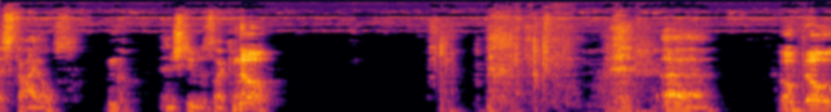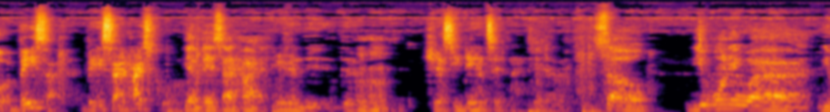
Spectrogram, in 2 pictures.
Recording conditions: poor microphone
